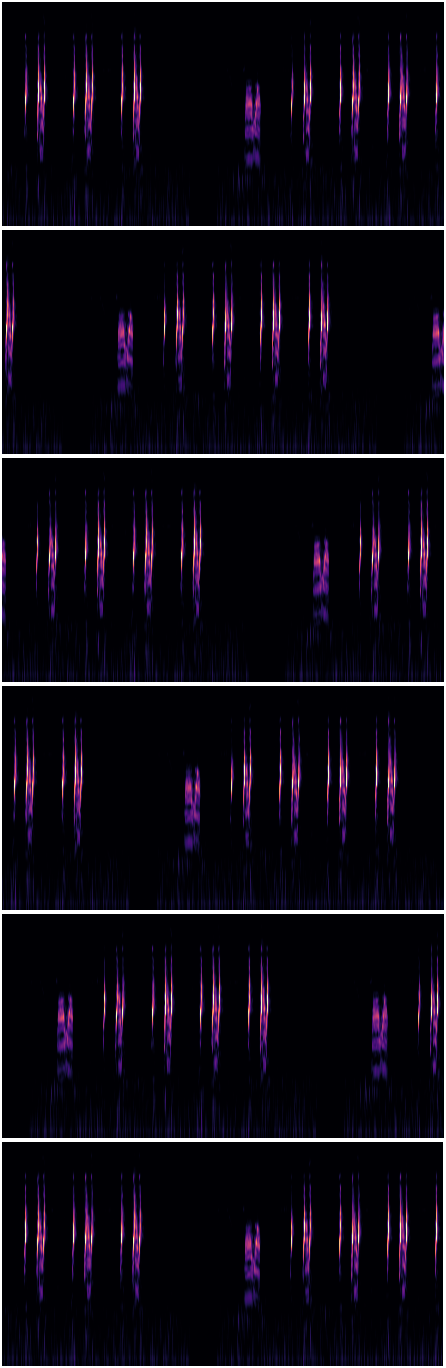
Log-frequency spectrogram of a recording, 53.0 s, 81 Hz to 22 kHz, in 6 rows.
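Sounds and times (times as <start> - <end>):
quail calling: 4.8 - 5.2, 11.1 - 11.5, 17.4 - 17.8, 23.9 - 26.2, 30.1 - 34.4, 36.4 - 36.8, 42.7 - 47.0, 49.0 - 49.4.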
